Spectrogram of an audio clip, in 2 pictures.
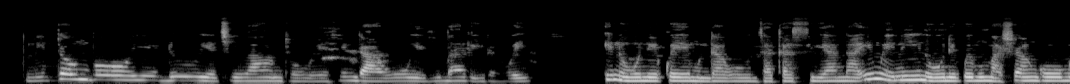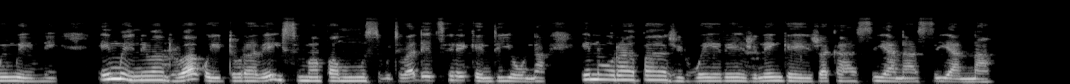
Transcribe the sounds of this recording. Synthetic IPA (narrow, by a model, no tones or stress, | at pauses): mito̞mbo̞je̞ɗuje̞t͡ʃiʋantʰujeindauje̞d͡ʒiɓarirwe | ino̞ːne̞kwe̞mundaud͡zakasijanaimwe̞niːno̞ːne̞kwemumaʃaŋɡo̞mwemwe̞ni | imwe̞niʋantʰuʋakoitoɾaʋe̞isimapamuzikutiʋaɗe̞t͡se̞ɾe̞ke̞ndijo̞naino̞ɾapaʐirwe̞ɾe̞ʐine̞ŋɡe̞ʐakasijanasijaːna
